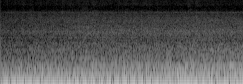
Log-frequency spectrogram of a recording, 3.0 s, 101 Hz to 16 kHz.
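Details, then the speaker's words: 1988 Ford Bronco II after replacing fuel filter and both fuel pumps (including in-tank): low, even rumble with light throttle blips picking up cleanly, no stumble or misfire; better response, idle still suspect. "yeah. That it responds so much better. It's getting more fuel. That's great."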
